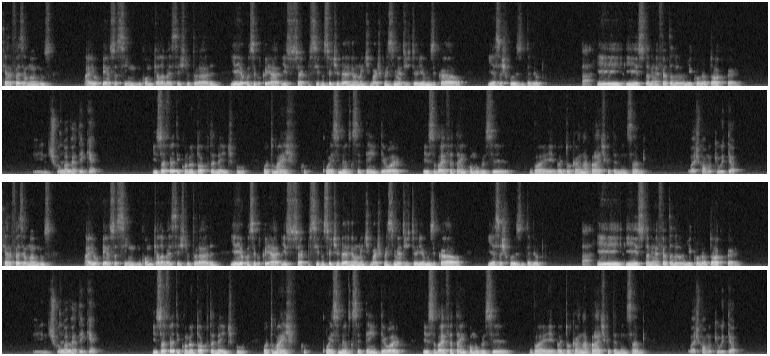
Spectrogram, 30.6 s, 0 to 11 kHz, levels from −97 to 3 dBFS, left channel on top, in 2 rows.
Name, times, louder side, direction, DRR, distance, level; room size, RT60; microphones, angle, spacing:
voice 1, 0.0-1.0 1.7-9.2 9.7-10.8 11.9-14.8 16.5-16.8 18.3-20.2 20.6-21.5 21.8-23.4 23.7-25.5 25.9-28.2, right 2 dB, 25° right, 0.4 m, -24 dB
voice 2, 12.2-12.5 15.9-17.3 29.0-30.0, equal, 5° right, 0.8 m, -34 dB
14.5 x 4.9 x 4.6 m
head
